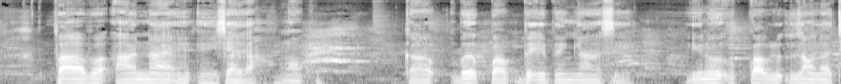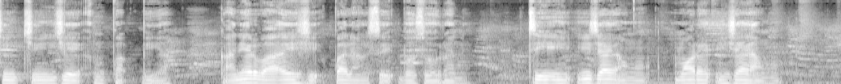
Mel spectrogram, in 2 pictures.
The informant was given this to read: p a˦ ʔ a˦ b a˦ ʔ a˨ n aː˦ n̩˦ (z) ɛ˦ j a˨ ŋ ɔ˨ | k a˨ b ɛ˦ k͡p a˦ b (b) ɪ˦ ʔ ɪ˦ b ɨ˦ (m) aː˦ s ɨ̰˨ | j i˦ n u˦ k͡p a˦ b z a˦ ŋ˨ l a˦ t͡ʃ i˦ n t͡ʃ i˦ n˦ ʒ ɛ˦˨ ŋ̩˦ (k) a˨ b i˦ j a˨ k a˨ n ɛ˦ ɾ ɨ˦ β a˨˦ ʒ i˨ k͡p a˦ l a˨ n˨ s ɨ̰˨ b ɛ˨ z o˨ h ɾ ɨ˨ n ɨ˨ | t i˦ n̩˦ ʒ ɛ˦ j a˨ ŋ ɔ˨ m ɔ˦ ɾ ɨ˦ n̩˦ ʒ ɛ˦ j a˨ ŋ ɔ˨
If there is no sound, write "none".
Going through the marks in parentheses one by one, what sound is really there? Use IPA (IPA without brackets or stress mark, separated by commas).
ʒ, b, ɲ, k͡p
